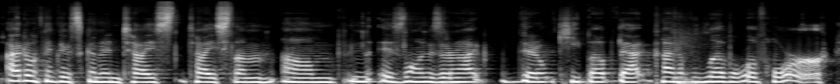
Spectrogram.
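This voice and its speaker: Female co-host, creaky mid-pitched voice, hesitant casual opinions. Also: steady tone, warm tone. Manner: measured, hesitant. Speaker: podcast co-host. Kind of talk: casual discussion.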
